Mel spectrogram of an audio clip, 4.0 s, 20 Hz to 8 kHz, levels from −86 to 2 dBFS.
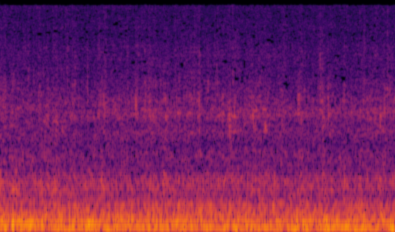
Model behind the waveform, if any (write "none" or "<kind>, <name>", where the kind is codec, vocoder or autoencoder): none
